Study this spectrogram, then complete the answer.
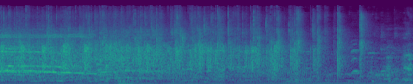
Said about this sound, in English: Give her a big hand clap.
